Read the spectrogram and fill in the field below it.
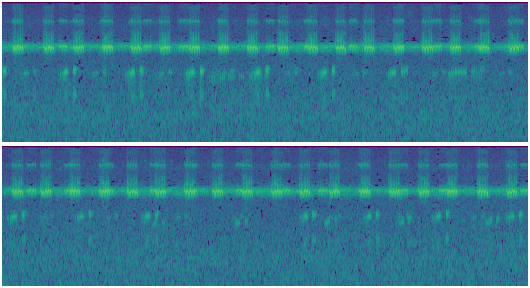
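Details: Crickets chirping after dark in a valley bottom near a tree, rapid evenly spaced high pulses about three a second, while a lower, softer scratchy insect or croaking call repeats irregularly in the background.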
